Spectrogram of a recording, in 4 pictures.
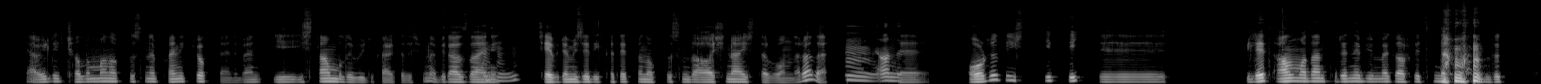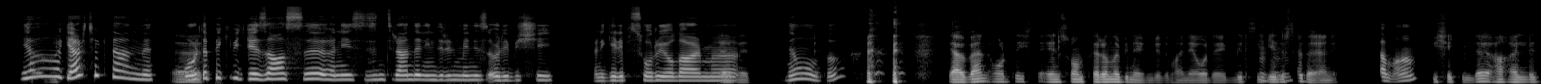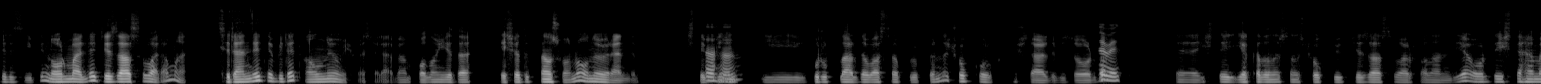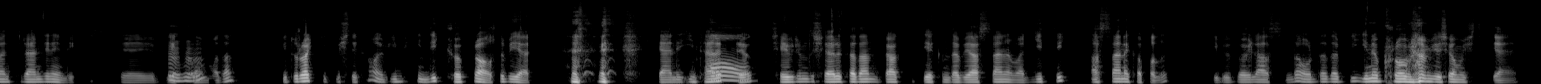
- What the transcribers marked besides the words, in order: laughing while speaking: "bulunduk"; other background noise; chuckle; chuckle; laughing while speaking: "problem"
- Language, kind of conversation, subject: Turkish, podcast, En unutulmaz seyahat deneyimini anlatır mısın?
